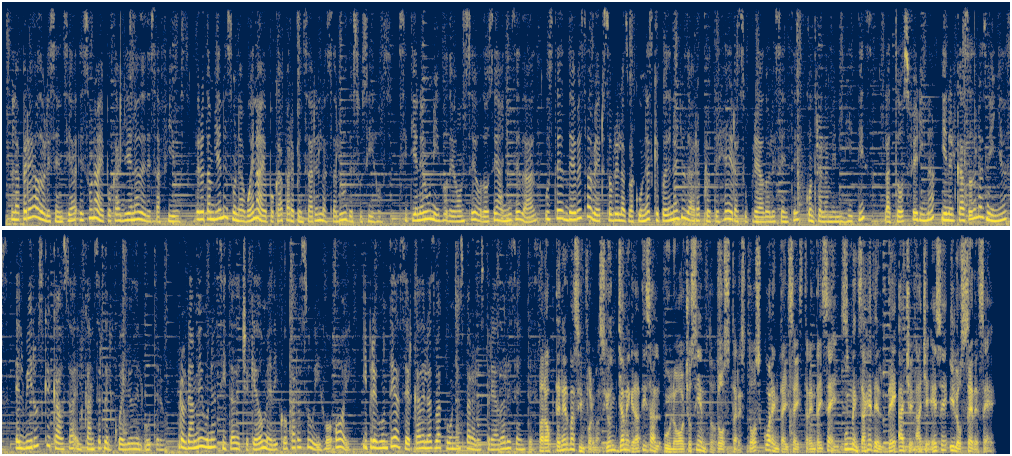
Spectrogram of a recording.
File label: Radio Spanish; vaccines; preteens-adol; PSAs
